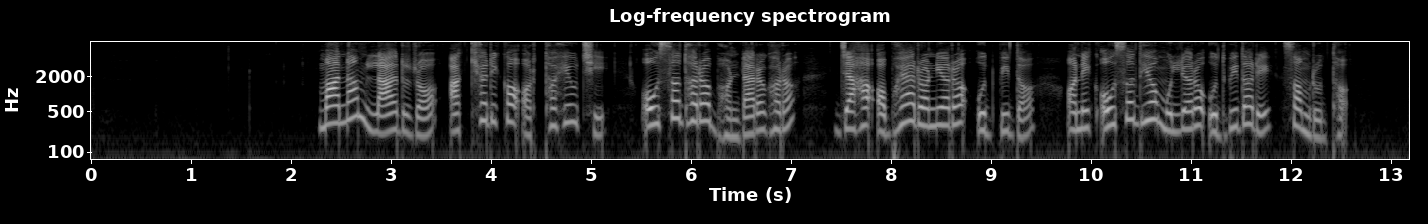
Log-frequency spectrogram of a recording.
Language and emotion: Odia, neutral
